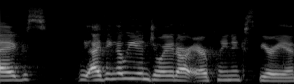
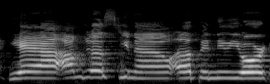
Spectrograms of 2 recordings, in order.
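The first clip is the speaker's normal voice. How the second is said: imitating Oklahoma accent; 5 semitones higher, 8 dB louder, slower than usual. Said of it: "still talking with this Oklahoma-ish accent".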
